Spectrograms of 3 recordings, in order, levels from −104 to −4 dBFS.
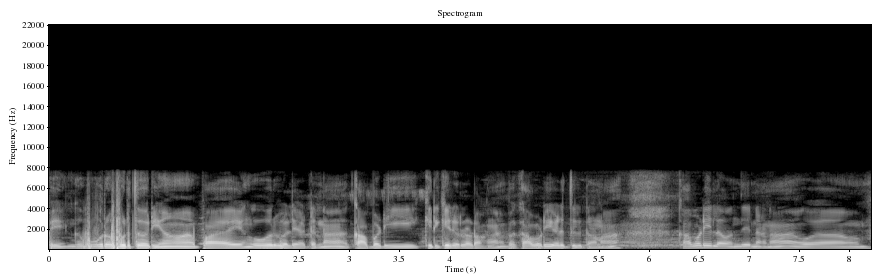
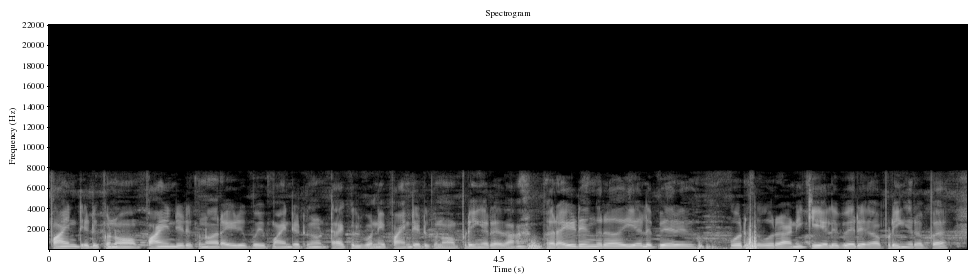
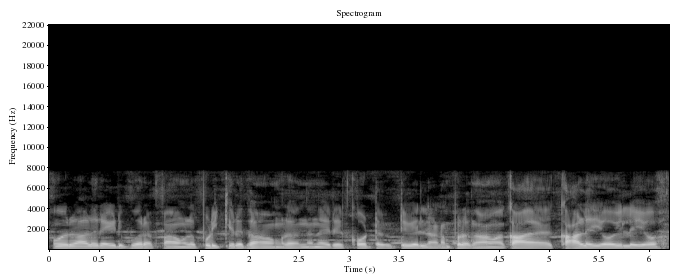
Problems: constant background noise, continuous background conversations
